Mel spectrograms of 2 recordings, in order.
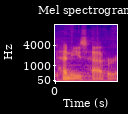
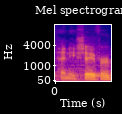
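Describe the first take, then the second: First: The s sound ends the first word. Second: The s sound begins the second word. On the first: The speaker calls it wrong. "you can pronounce it Pennies Haver instead" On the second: The speaker calls it right. "one hundred percent actually Penny Shaver"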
